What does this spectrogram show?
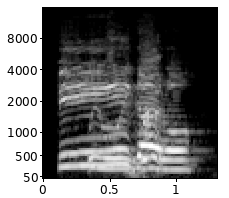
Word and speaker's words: Figaro: It's Figaro. Red. Your name, his name's Red. Alert! Red flag. His name is spelled wrong on the pot.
